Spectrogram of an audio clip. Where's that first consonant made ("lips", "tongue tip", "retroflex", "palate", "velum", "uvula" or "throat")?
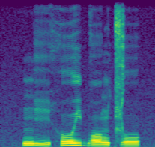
velum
